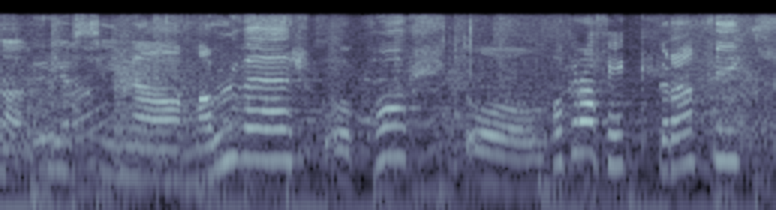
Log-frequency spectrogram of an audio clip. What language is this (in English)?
Icelandic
